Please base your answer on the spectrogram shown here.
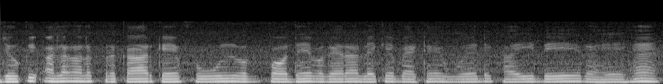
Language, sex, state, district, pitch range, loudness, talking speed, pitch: Hindi, male, Uttar Pradesh, Lalitpur, 125-130 Hz, -17 LUFS, 145 wpm, 130 Hz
